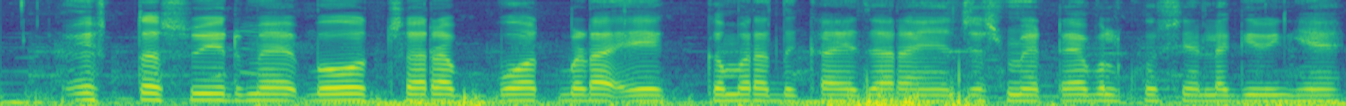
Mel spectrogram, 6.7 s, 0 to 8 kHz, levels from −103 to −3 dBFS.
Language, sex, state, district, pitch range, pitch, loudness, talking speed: Hindi, female, Rajasthan, Bikaner, 165-175 Hz, 170 Hz, -17 LUFS, 170 wpm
